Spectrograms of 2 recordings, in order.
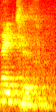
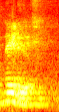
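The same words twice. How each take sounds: First: The word is said carefully and fully. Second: The word is said in relaxed natural speech. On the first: "In careful speech, or in some accents" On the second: "in my natural speech"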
